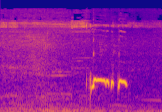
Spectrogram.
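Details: Local zebra dove in full song: a single clear cooing phrase of three short notes, the first rising and the rest level, over quiet background hum.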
